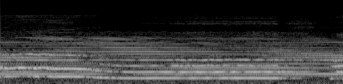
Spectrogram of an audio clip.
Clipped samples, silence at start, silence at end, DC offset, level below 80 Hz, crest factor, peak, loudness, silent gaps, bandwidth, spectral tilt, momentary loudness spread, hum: under 0.1%; 0 s; 0 s; under 0.1%; -54 dBFS; 12 dB; -10 dBFS; -24 LUFS; none; 11 kHz; -4.5 dB/octave; 4 LU; none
